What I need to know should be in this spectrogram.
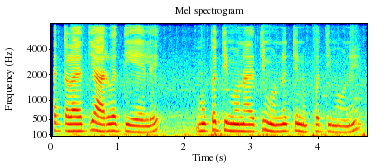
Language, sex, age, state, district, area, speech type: Tamil, female, 60+, Tamil Nadu, Coimbatore, rural, spontaneous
